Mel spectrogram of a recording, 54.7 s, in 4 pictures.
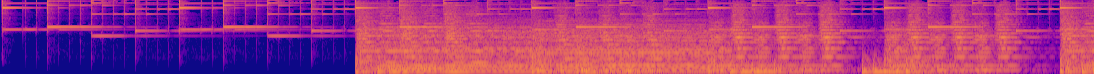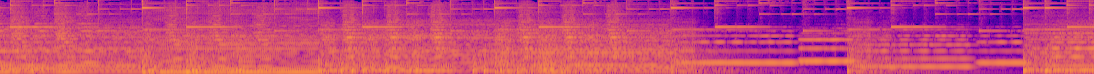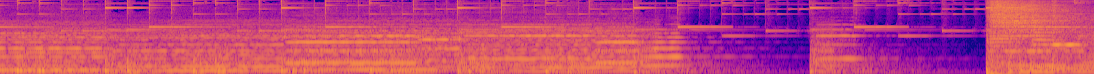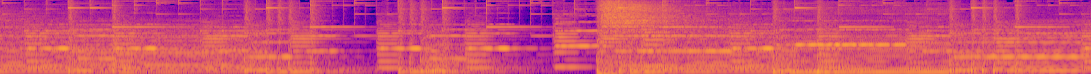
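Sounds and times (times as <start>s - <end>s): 
orchestra playing: 4.5s - 36.2s, 39.7s - 54.6s.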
